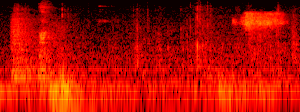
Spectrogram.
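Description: Quiet meeting-room tone with a few faint knocks and soft thuds about half a second in, and a brief hiss near the end.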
